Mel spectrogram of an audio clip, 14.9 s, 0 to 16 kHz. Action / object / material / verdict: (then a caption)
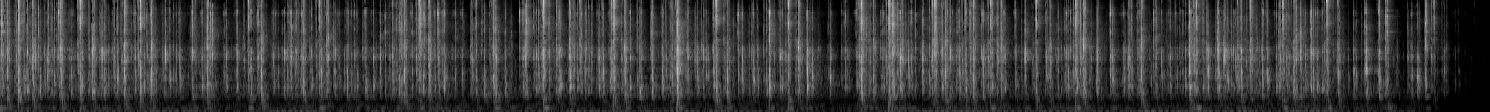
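tap / mechanical keyboard with plastic keycaps / plastic / none. Both hands, with short pink-painted nails and a bandage on one finger, type fast on a full-size mechanical keyboard with white plastic keycaps on a black frame, at about 98 words per minute. It makes a rapid, steady stream of short, bright plastic clicks and clacks with almost no low end and no ring after each press. The typing runs evenly for about 15 seconds before stopping at the end.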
